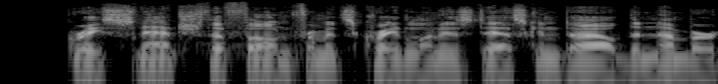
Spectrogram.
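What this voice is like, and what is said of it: Usual voice. Nothing is said of it.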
